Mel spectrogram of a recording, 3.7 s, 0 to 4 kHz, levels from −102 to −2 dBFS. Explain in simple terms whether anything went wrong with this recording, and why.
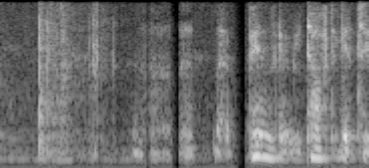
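Between 0.98 and 1.80 s the sound shows repeated stalls (stutter). Audio data reached the receiving end late or more slowly than it was being played, so the playback buffer ran dry seven times in that stretch. Each time, the receiver held the last bit of sound going to cover the wait, the longest wait being about 0.1 s. About a quarter of that stretch is filler, so the sound drags and stutters, though nothing is actually lost.

From 2.33 to 2.47 s there is a call audio freeze. The sound stops moving forward for about 0.12 s: the last sound is stretched out briefly, then about 70 ms of silence follows before playback resumes exactly where it paused. The likely cause is data held up in transit, which emptied the playback buffer. The result is a short inserted gap rather than missing sound, and everything after it is pushed about 0.12 s later. 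Throughout the clip, the call connection's normal behavior cuts off everything above 4 kHz.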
